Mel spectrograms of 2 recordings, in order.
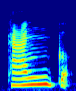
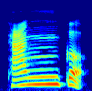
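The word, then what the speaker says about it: thank: देखिए पढ़ेंगे अंक, अंक ऐसा करके उच्चारण आएगा, यानी N को हम बिंदी के रूप में पढ़ेंगे और इस K को हम क के रूप में पढ़ेंगे। थैंक, क, थैंक, अंक करके आप उच्चारण करेंगे, पढ़ेंगे तो समझ में आ जाएगा।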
